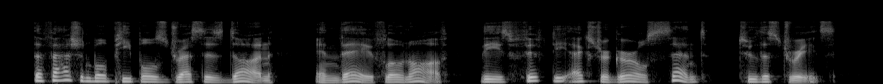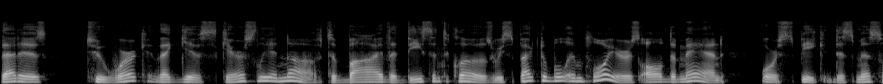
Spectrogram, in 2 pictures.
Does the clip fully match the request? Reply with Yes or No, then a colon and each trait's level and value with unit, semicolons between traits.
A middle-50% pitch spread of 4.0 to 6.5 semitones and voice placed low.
Yes: average, 4.9 semitones; low, 120 Hz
